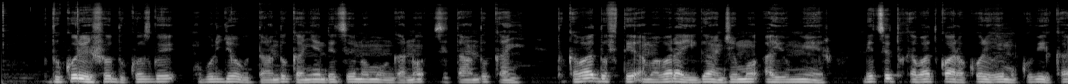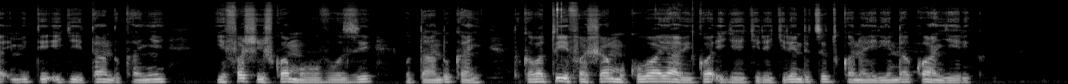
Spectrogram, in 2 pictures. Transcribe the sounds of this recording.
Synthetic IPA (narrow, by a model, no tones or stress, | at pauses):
uduko̞ɾe̞ːʃo̞duko̞zɡwe̞muβuɾɟo̞βutaːndukaɲe̞nde̞t͡seno̞muːŋɡano̞z̥itaːndukaɲe̞ | tu̥kaβadufi̥te̞amaβaɾajiɡaːnʒe̞moʔajuːmŋe̞ːɾo | nde̞t͡se̞tu̥kaβatwaːɾako̞ɾe̞we̞mukuβiːkaʔimitiʔiɟiitaːndukaɲe̞ | jifaʃiːʃkwamuβuvuːzi | βutaːndukaɲe̞tu̥kaβatwjifaʃamukuβajaβikwaʔiɟihe̞ciɾe̞ciɾende̞t͡se̞t̬u̥kanajiɾiːndakwaːɲɟiɾikḁ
